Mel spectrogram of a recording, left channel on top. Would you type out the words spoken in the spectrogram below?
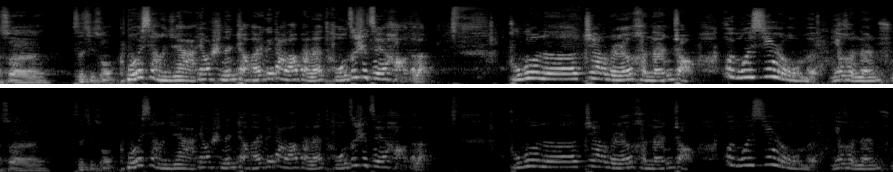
算自己做？我想着啊，要是能找到一个大老板来投资是最好的了。不过呢，这样的人很难找，会不会信任我们也很难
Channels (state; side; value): quieter; right; 17.3 dB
